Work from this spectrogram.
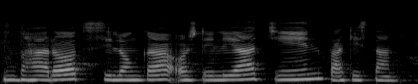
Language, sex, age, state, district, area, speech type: Odia, female, 30-45, Odisha, Bargarh, urban, spontaneous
